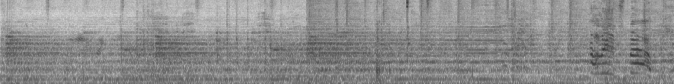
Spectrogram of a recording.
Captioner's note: grunting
